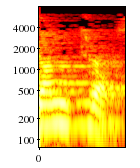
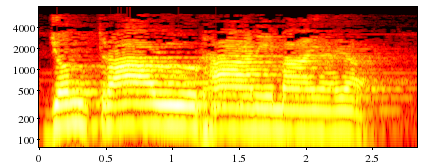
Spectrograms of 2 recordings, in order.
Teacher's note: The old word was yantra, which becomes pronounced jantra. · Term: Y becomes j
